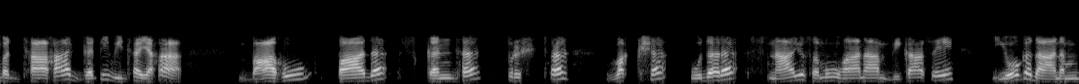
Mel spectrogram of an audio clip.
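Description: From start to finish the speech sounds thin, slightly rough and synthetic, with a buzzy, processed edge on every syllable and nothing at all above about 3.8 kHz. This is the G.729 codec at work, here the G.729A variant. It rebuilds the voice from a vocal-tract filter, a pitch predictor and a handful of pulses per frame rather than the original waveform. The narrow 300 Hz to 3.7 kHz telephone band and the plainly audible roughness point to an 8 kbit/s stream.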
